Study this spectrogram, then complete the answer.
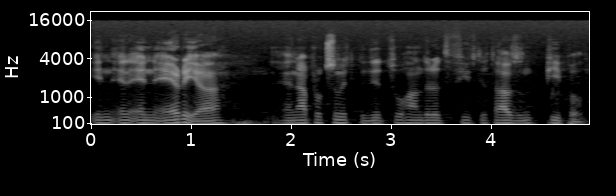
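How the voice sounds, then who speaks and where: This is a man speaking at a fairly low pitch. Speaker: presenter. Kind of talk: conference talk. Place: hall. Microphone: handheld.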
